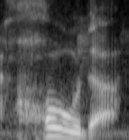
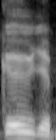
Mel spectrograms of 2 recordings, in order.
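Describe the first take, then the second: First: It begins with a throaty H-like sound. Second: It begins with a hard G sound. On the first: The speaker calls it right. "they don't have G's" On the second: The speaker calls it wrong.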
